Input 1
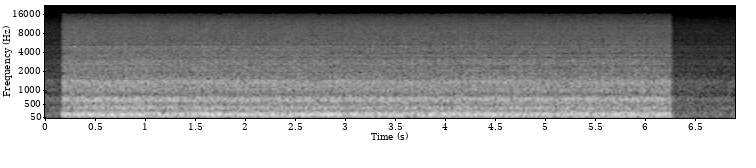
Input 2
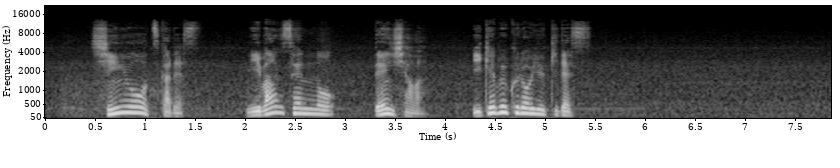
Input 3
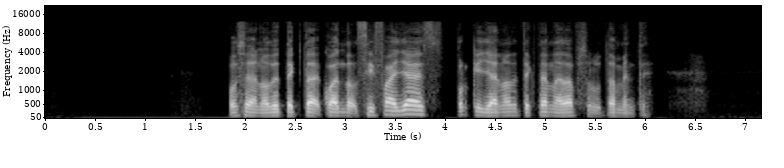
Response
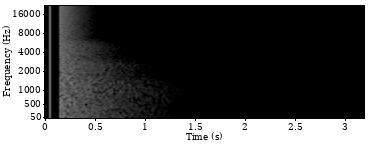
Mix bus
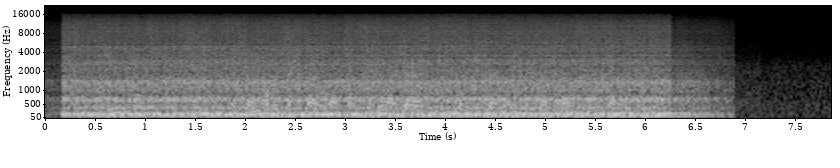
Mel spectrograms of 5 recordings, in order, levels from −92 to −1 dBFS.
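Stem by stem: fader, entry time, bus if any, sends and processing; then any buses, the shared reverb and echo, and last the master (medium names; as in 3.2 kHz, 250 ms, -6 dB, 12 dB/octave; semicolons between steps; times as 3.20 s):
-4.5 dB, 0.00 s, send -13 dB, level rider gain up to 6 dB
-7.0 dB, 0.00 s, no send, low-pass 3.4 kHz 12 dB/octave; reverb removal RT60 0.66 s
-7.0 dB, 0.00 s, no send, spectral levelling over time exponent 0.6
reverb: on, RT60 1.8 s, pre-delay 100 ms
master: compression 2.5:1, threshold -24 dBFS, peak gain reduction 9 dB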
